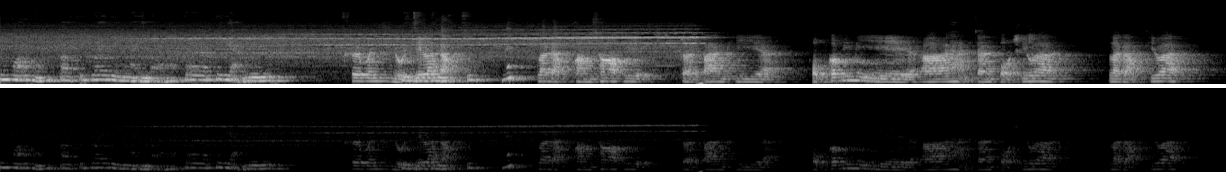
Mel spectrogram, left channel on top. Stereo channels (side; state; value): right; quieter; 30.8 dB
